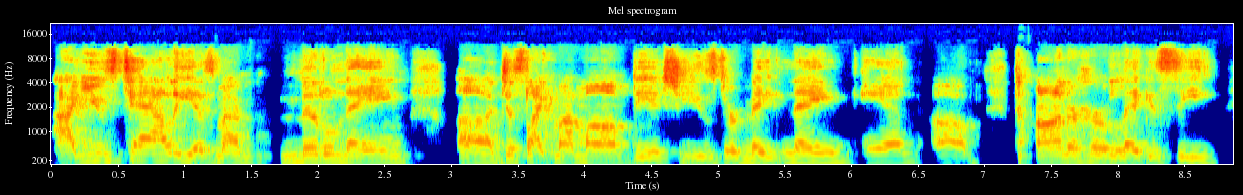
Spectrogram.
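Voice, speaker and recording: Slow-talking woman in her sixties. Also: low voice, steady tone, fairly bright tone, roomy sound. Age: 60s. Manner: slow, thoughtful, with fillers. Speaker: guest, retired middle school math teacher. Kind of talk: casual interview chat.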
